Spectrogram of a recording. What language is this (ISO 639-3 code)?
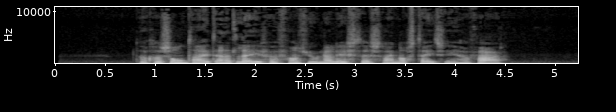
nld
